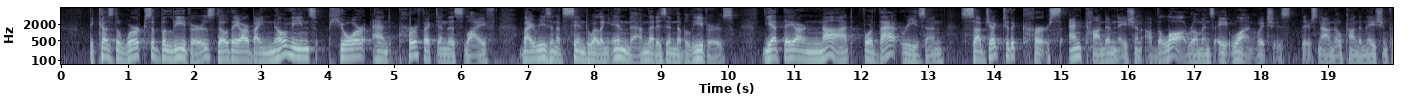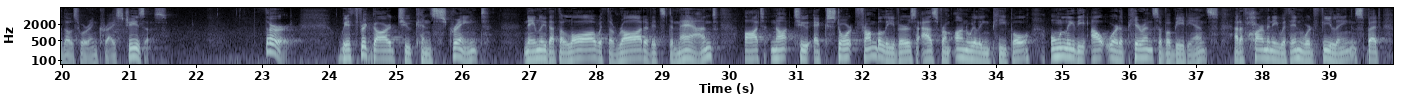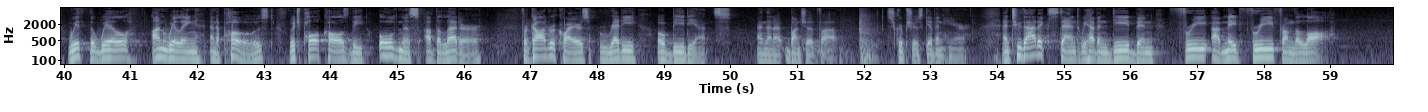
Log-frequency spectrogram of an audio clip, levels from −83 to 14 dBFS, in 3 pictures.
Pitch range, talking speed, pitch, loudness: 90-120 Hz, 140 wpm, 105 Hz, -17 LUFS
